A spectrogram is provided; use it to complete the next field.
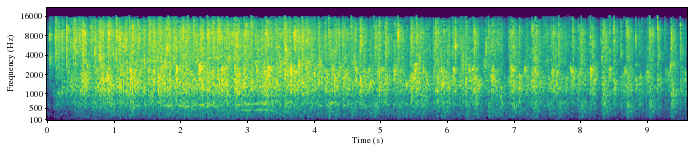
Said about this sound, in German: Das ist euer Applaus.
